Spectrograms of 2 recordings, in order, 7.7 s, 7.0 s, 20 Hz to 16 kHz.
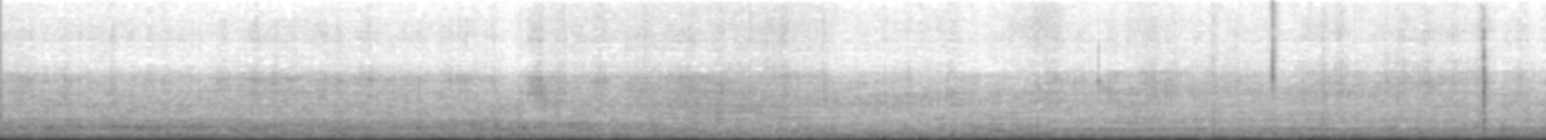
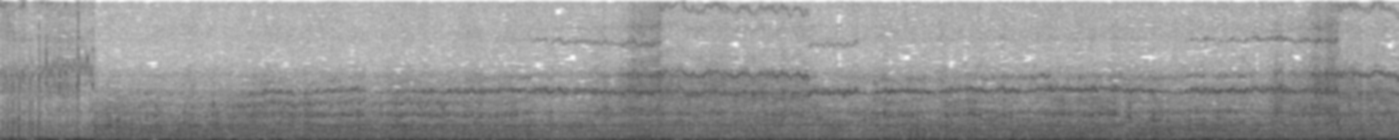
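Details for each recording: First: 1983 Evinrude 70hp outboard after fuel starvation on throttle-up: engine holds a high steady speed and only slowly drifts down after backing off to about 25% throttle; something sticking, hard on the dog gear, cause unknown. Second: 1983 Evinrude 70hp outboard at high revs around 53–55 km/h, after new spark plugs and compressed-air cleaning cured lost full throttle: steady, even drone with no misses or surges, water and wind rush behind; running healthy.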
